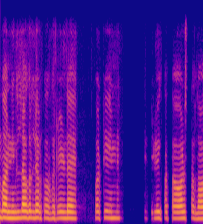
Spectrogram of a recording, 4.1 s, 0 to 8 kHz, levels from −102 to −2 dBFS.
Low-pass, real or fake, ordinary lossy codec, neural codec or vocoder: 7.2 kHz; fake; none; codec, 16 kHz, 4 kbps, FunCodec, trained on Chinese and English, 50 frames a second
